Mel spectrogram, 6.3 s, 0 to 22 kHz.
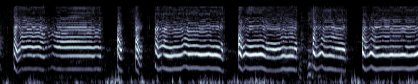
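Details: Angry fox fighting at Zao Fox Village, Japan, December 2016. Loud, sustained, harmonic screaming wails, each about a second long with a rising start and steady pitch, repeated four times with short gaps and brief yelps between.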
